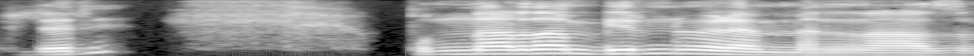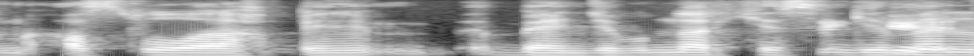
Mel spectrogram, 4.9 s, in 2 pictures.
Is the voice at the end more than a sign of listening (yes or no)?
no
